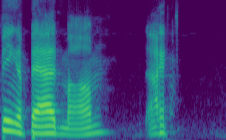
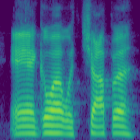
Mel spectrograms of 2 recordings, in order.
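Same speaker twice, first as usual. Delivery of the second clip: put-on breezy Aussie accent, tossed off; a careless mum, in a light Australian accent; mock Aussie accent; 4 dB louder than usual. Host mocking Hera's parenting in a jokey Australian accent. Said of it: "I don't know why I dove into that accent".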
